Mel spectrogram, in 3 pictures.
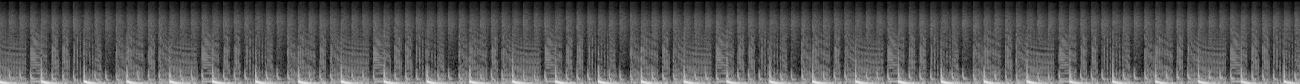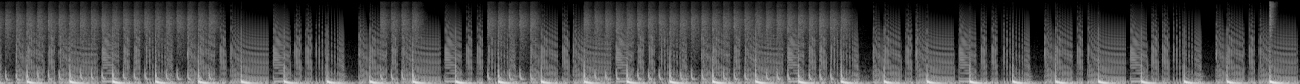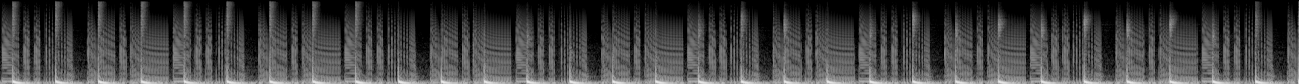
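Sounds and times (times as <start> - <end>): repeating synth bassline: 0.0 - 22.9, 25.2 - 38.9
four-on-the-floor kick drum: 0.0 - 38.9
hi-hat ticks: 32.9 - 38.9.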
